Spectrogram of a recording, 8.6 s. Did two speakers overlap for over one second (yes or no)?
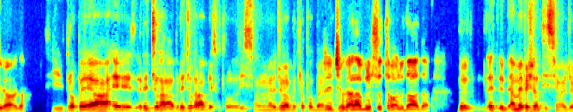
no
